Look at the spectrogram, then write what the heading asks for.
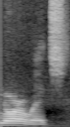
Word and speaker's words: Norwich: eat for sustenance right norwich rhymes with sandwich right you know what's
